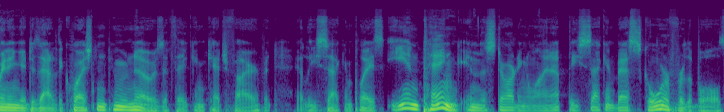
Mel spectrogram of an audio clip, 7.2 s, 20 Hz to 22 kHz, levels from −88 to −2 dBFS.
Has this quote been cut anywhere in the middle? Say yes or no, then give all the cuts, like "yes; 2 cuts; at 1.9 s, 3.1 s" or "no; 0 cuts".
yes; 1 cut; at 1.1 s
